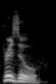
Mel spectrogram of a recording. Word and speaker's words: Bristol: Lizzie saying Cardiff as the crow flies, but driving is easier and sometimes quicker to Brizzle. That's how the locals say it.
